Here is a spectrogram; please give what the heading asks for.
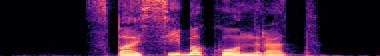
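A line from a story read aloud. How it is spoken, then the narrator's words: Shouted over shoulder, running. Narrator (Russian): крикнула я через плечо, уже бегом направляясь к дому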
